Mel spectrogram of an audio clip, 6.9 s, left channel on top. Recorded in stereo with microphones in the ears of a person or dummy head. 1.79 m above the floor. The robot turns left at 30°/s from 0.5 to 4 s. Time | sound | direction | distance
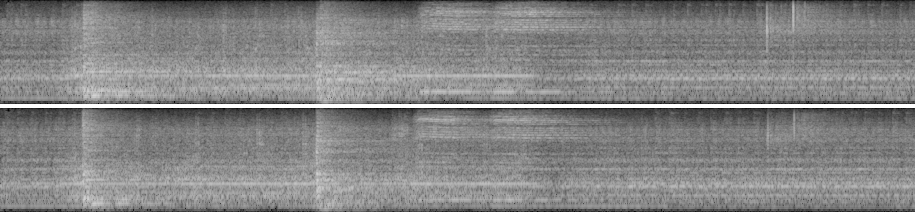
0.6 | a door slam | 80° right | 4.5 m
3.1 | a phone buzzing | 50° right (ahead or behind) | 4.5 m
5.7 | a pop | 80° left | 1.5 m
